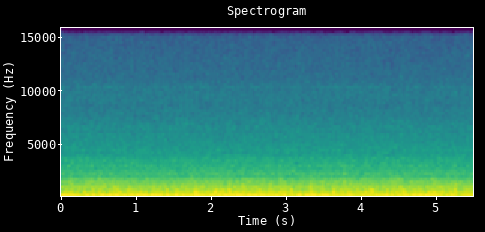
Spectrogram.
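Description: Propeller engines drone steadily with a low hum.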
